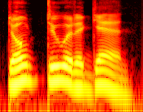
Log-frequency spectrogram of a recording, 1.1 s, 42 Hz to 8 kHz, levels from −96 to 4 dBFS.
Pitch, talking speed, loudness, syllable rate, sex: 150 Hz, 225 wpm, -16 LUFS, 5.3 syllables/s, female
